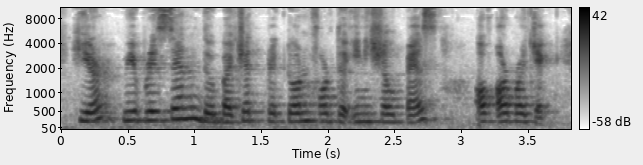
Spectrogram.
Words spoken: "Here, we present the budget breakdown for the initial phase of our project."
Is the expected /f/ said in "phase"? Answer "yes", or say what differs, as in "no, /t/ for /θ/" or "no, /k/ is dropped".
no, /p/ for /f/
